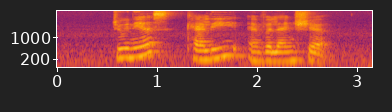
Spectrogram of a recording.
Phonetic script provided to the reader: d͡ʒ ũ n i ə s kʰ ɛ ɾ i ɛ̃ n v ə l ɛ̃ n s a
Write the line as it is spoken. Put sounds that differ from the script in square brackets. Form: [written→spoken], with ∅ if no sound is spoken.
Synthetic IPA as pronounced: d͡ʒ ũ n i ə s kʰ ɛ [ɾ→l] i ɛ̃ n v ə l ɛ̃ n [s→ʃ] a

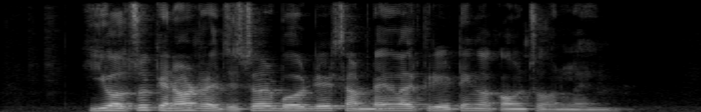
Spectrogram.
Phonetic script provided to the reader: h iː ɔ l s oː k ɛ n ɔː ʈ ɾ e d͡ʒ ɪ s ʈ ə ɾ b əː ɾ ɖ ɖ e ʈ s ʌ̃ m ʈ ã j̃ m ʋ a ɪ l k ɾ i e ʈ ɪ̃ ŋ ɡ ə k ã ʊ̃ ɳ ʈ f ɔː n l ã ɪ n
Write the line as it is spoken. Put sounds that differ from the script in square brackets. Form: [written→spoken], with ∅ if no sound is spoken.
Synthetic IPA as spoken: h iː ɔ l s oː k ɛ n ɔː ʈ ɾ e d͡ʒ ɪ s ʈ ə ɾ b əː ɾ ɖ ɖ e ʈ s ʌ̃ m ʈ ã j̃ m ʋ a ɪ l k ɾ i e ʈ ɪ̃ ŋ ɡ ə k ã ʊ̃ ɳ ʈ [f→s] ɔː n l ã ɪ n

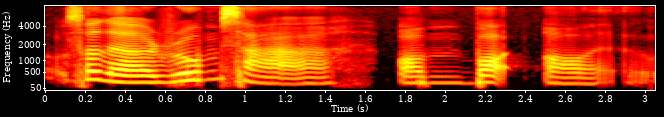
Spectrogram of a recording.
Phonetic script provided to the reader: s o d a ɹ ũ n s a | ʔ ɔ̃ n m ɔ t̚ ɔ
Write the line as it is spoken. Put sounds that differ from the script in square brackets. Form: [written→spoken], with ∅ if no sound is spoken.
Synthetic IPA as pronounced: s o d [a→ə] ɹ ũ [n→m] s a | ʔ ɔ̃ n [m→b] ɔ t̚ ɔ

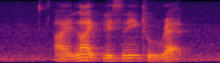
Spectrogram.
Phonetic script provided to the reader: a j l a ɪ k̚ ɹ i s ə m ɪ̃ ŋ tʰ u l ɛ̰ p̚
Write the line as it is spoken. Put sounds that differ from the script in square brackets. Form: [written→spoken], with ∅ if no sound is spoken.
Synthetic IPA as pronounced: a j l a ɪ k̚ [ɹ→l] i s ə [m→n] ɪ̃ ŋ tʰ u [l→ɹ] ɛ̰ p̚

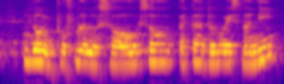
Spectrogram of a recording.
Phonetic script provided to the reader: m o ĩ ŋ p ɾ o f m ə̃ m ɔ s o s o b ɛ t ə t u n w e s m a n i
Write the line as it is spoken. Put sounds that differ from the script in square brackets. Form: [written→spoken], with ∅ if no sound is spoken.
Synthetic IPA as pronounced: [m→n] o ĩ [ŋ→m] p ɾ [o→u] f m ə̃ [m→n] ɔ s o s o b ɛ t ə [t→d] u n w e s m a n i

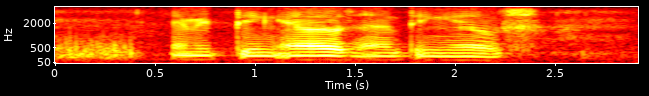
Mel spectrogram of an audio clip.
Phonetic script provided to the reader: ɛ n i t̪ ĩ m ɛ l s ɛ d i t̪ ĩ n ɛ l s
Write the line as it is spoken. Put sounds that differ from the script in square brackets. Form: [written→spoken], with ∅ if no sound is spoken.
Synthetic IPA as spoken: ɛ n i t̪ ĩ [m→ŋ] ɛ l s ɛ [d→n] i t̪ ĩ [n→ŋ] ɛ l s

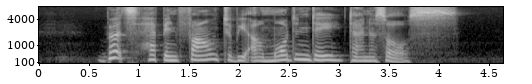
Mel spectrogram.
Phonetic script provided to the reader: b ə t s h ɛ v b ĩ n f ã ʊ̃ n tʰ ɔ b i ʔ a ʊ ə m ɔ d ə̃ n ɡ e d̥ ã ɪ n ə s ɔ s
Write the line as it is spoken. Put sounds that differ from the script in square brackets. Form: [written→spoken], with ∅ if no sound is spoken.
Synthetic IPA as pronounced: b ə t s h ɛ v b ĩ n f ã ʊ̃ n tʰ [ɔ→u] b i ʔ a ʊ ə m ɔ d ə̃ n [ɡ→d] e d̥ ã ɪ n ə s ɔ s

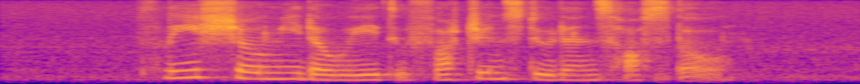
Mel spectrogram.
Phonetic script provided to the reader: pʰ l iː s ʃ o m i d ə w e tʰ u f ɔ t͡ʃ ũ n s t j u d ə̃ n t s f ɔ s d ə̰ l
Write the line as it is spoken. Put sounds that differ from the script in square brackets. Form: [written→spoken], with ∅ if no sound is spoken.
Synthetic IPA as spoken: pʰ l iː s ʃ o m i d ə w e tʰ u f ɔ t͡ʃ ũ n s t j u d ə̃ n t s [f→h] ɔ s [d→t] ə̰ l

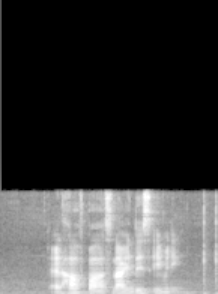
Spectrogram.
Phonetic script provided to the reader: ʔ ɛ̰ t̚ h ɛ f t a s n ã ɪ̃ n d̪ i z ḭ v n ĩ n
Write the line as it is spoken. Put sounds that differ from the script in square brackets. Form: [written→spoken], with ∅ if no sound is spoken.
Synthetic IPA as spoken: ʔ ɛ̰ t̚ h [ɛ→a] f [t→p] a s n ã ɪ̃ n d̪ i [z→s] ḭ v n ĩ [n→ŋ]

